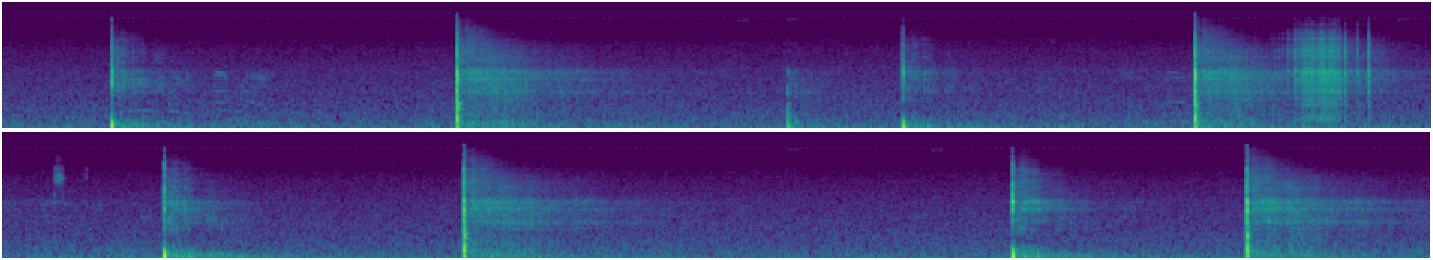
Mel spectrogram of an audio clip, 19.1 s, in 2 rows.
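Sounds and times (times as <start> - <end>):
firework shells banging: 7.9 - 9.3.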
